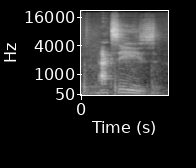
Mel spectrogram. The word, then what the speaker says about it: axes: time by the way singular axis plural axes that's how you pronounce it axes so singular is axis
